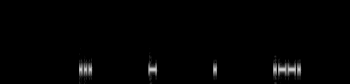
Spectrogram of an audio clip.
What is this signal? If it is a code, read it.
Morse code, heard as a keyed tone, about 48 wpm, spaced as for 14 wpm, 690 Hz. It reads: STEP
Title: 8x Character Spacing - Top 500 Words - 50wpm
